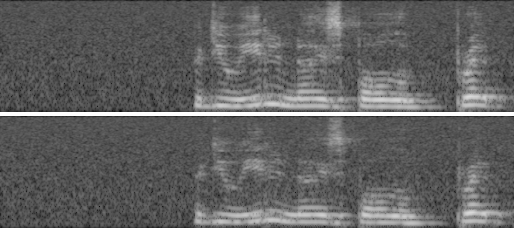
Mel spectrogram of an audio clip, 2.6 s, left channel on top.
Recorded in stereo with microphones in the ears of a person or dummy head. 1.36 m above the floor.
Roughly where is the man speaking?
Left.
